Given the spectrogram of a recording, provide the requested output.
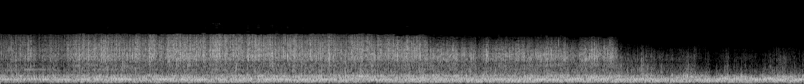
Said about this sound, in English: What was that? Get out of the car, quick! An avalanche!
